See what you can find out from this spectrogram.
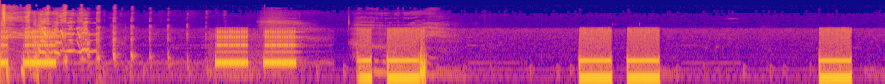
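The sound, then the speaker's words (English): A telephone is dialled with a quick run of keypad tones, then rings with repeated double-pulse ringback tones, several pairs separated by pauses, loud and alone on the line. “All right, let's dial that one.”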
